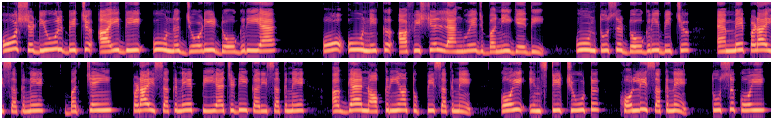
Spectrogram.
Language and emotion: Dogri, neutral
